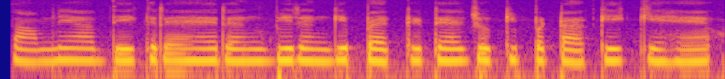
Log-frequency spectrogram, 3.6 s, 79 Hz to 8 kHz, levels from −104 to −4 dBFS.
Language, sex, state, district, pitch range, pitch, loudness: Hindi, female, Uttar Pradesh, Jyotiba Phule Nagar, 230-240 Hz, 235 Hz, -18 LUFS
